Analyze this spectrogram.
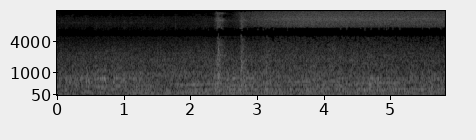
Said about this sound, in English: So we're seeing the train leave what is presumably a stop, maybe the train yard, right?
